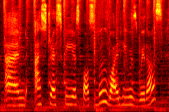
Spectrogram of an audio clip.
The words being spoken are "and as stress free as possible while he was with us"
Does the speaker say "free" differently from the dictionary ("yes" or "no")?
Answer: yes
